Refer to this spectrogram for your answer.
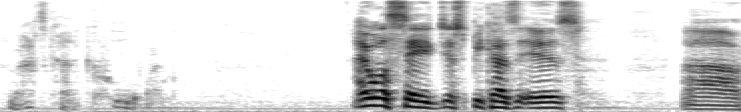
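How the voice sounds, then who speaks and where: Speaking at a fairly slow pace, a man has a fairly high pitch. His intonation is lively. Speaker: RC hobby livestreamer. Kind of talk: live build stream. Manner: casual, chatty.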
